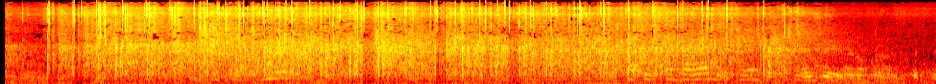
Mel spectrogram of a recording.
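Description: An audience applauds loudly in a large echoing hall, then the applause fades away.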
